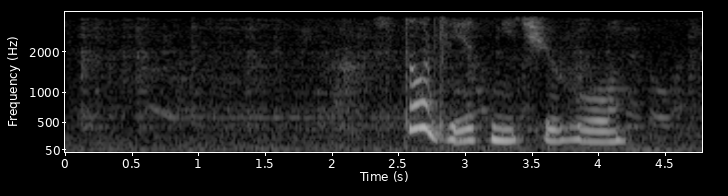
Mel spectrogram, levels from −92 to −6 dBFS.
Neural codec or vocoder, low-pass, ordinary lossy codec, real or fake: none; 3.6 kHz; none; real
